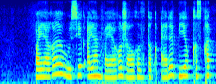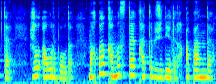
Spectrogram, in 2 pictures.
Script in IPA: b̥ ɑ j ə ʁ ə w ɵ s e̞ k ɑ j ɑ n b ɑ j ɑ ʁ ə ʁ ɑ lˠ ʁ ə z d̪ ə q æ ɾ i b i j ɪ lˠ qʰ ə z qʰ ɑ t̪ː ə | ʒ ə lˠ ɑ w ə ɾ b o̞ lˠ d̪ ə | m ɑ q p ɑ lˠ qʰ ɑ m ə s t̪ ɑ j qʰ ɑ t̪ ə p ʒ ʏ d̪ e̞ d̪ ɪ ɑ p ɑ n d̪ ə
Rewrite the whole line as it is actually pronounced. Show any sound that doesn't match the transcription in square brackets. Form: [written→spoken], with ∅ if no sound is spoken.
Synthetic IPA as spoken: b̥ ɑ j [ə→ɑ] ʁ ə w ɵ s e̞ k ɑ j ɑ n b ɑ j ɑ ʁ ə [ʁ→ʒ] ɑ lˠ ʁ ə z d̪ ə q æ ɾ [i→ɪ] b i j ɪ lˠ qʰ ə z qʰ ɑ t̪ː ə | ʒ ə lˠ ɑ w ə ɾ b o̞ lˠ d̪ ə | m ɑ q p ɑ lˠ qʰ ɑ m ə s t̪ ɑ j qʰ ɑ t̪ ə p ʒ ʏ d̪ e̞ d̪ ɪ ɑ p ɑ n d̪ ə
